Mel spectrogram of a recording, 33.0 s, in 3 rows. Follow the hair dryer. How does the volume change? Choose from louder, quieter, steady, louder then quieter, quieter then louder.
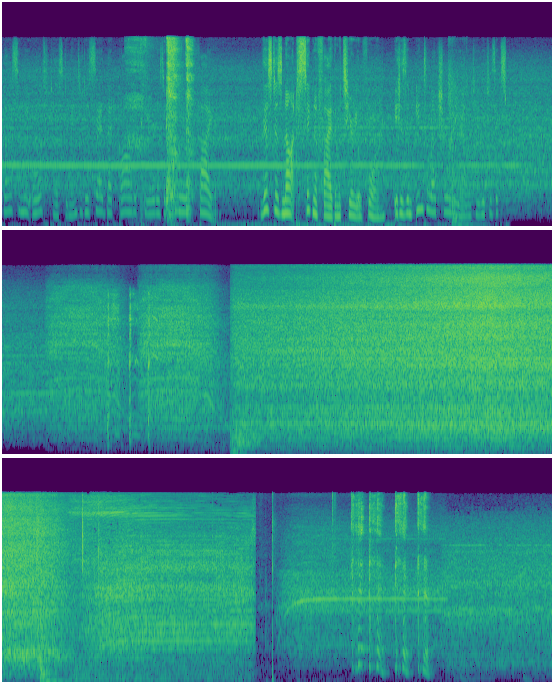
louder then quieter.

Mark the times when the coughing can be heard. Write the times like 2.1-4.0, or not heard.
2.5-3.9, 13.1-14.2, 28.6-30.6.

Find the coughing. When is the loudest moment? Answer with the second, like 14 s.
3 s.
